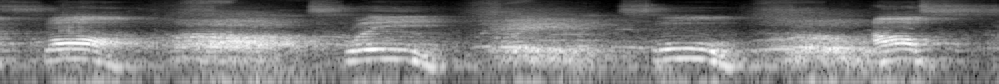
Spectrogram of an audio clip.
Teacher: Shad tempat keluarnya di ujung lidah kita. Dan dia memiliki sifat isti'la, ditebalkan ketika membacanya. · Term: huruf shad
